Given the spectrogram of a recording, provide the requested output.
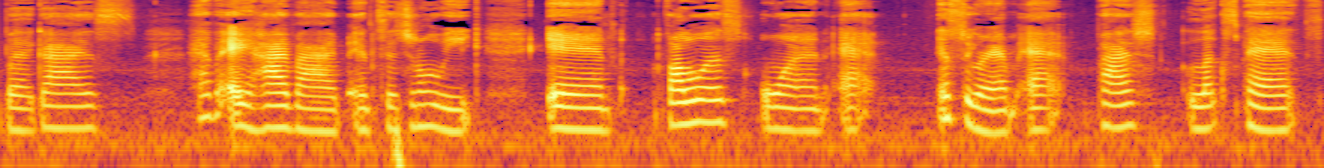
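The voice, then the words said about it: Slightly congested, nasal voice. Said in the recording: “I'm sorry if I sound a little congested. ... My sinuses are really bothering me.”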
